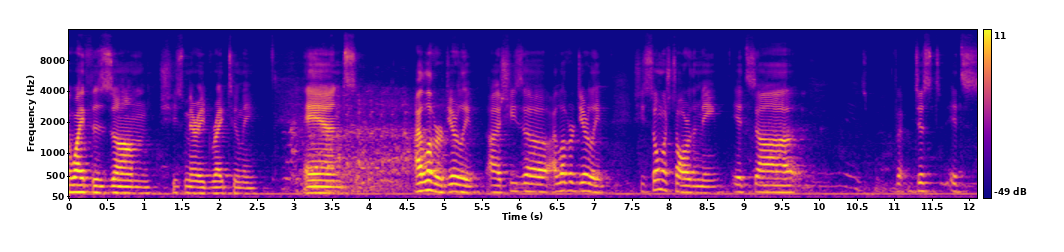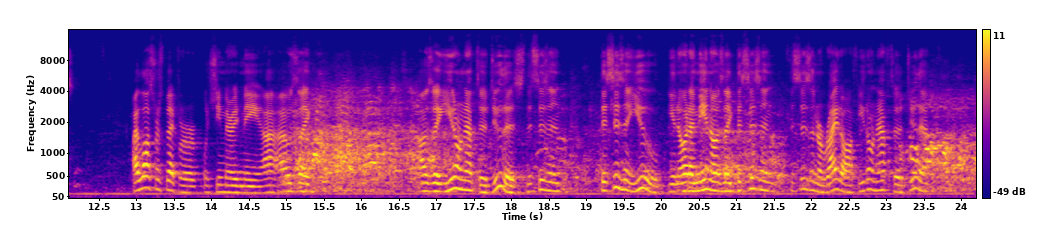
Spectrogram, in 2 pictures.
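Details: Male stand-up comedian who stutters, speaking live on stage; he says people talking close to him while he talks make him stutter, and he mentions a softball injury; stuttering.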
